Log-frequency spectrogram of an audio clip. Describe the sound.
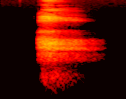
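A single soft breath during a guided breathing exercise, a faint airy rush lasting about a second that starts abruptly and tapers away, alone against silence.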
